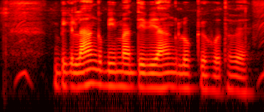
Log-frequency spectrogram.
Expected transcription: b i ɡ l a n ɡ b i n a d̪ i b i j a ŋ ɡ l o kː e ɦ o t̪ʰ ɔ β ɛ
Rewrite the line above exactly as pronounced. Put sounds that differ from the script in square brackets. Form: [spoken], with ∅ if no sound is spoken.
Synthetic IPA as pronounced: b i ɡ l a [ŋ] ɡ b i [m] a d̪ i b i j a ŋ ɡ l o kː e ɦ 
